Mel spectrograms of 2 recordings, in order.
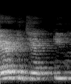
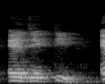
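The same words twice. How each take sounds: First: एडजेक्टिव with the D sounded, pitched high; एडजेक्टिव with a hard audible "d" before j; wrong pronunciation demo. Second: एडजेक्टिव with a silent D, pitched lower; एडजेक्टिव with no "d" before the j; correct pronunciation demo. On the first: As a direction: say एडजेक्टिव as "ad-jective", raised. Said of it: "एडजेक्टिव नहीं". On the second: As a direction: say एडजेक्टिव as "a-jective". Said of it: "डी यहाँ पर silent हो". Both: Shown as a demonstration.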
